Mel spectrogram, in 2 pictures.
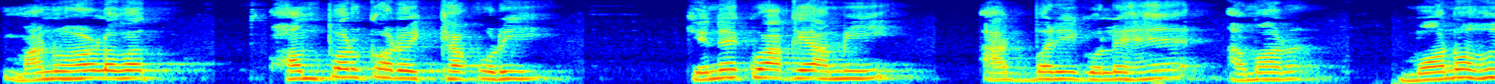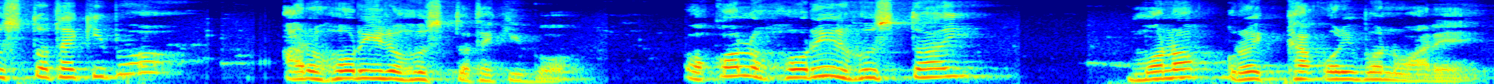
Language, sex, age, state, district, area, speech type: Assamese, male, 45-60, Assam, Golaghat, rural, spontaneous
